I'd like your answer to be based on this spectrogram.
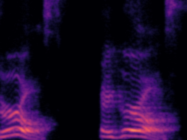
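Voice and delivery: mock bus driver voice, loud, high shouting. Retelling how a city bus driver turned around to the girls: imitating the bus driver yelling. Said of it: "he started yelling".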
